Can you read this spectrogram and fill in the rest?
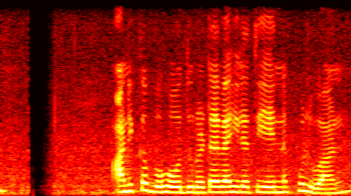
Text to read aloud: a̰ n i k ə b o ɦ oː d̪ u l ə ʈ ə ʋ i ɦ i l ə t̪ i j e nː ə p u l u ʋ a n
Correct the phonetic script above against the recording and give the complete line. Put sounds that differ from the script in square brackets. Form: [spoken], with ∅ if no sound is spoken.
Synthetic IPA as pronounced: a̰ n i k ə b o ɦ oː d̪ u [ɾ] ə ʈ ə ʋ [æ] ɦ i l ə t̪ i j e nː ə p u l u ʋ a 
